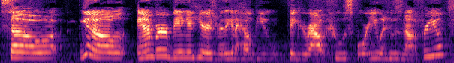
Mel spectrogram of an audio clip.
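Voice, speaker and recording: A raised, projected voice with a bright, sharp tone and lively intonation moves at a moderate pace. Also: woman. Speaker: astrologer. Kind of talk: casual chat. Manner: animated.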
